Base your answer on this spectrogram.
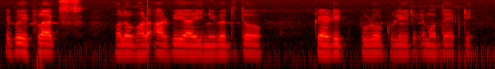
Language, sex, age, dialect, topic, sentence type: Bengali, male, 18-24, Rajbangshi, banking, question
